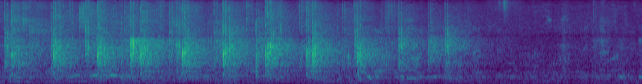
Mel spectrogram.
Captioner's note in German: Beifall DIE LINKE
